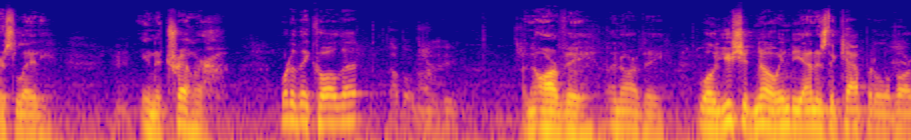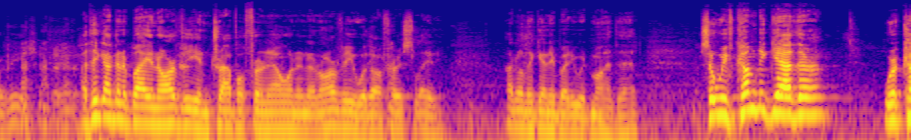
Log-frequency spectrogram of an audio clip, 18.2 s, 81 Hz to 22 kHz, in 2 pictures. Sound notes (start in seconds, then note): 8.9 laughter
